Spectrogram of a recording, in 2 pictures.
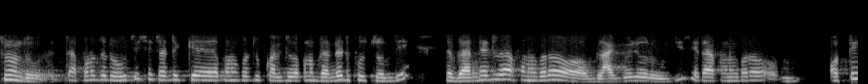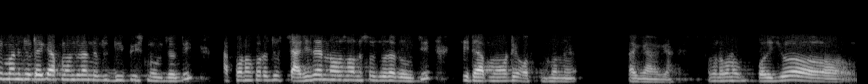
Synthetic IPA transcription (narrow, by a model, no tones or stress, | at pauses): suɽ̃ɔnt̪uapɔɽ̃ɔd͡ʒoɾout͡ʃʰiseʈaʈikeapɔɽ̃ɔŋkɔɾɔd͡ʒukwalit̪iapɔɽ̃ɔbɾaɳɖeɖkʰost͡ʃʰɔnt̪i | sebɾaɳɖeɖɾɔapɔɽ̃ɔŋkɔɾɔblak̚bed͡ʒɔɾoɦut͡ʃʰiseʈaːpɔɽ̃ɔŋkɔɾɔː | t̪imaned͡ʒoʈakiapɔɽ̃ɔd͡ʒoɽand̪ebɾd̪ipisnout͡ʃʰɔnt̪i | apɔɽ̃ɔkɔɾɔd͡ʒut͡ʃaɾisaɾnɔɦɔsɔnɔsɔd͡ʒoɽaɾout͡ʃʰiseʈaːpɔɽ̃ɔkɔʈ̬iɔt̪imɔne | aɡaːɡa | apɔɽapɔɽ̃ɔpɔɾid͡ʒibɔ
